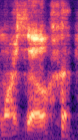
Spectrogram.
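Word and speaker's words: Marczell: And anyone who's interested in finding me, you can follow me on Instagram at Marcel, but it's spelled Marcel, so it's M-A-R-C-Z-E-L-L. My name's still Marcel.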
